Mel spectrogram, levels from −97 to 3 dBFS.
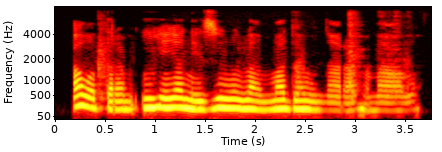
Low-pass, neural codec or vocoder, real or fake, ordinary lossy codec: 7.2 kHz; none; real; none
